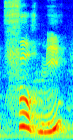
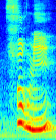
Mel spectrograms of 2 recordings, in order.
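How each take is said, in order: First: "Fourmi" broken slowly as four, then mi; split into syllables. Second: Said in the usual way. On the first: Shown as a demonstration. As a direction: separate the first syllable of "Fourmi" for children. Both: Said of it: "commence par la syllabe".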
